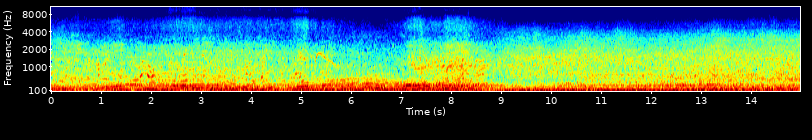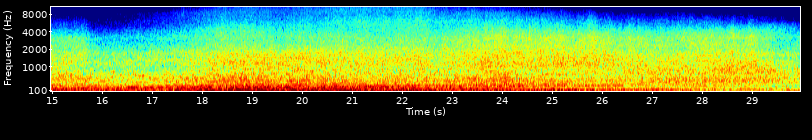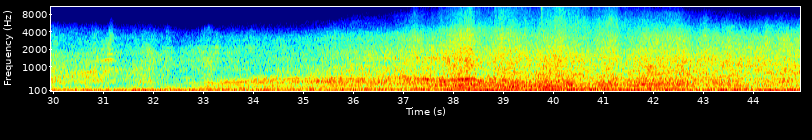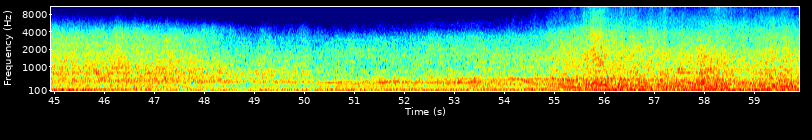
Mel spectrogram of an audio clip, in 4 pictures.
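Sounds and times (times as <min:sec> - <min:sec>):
race car engines at speed: 0:00.0 - 0:59.9.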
